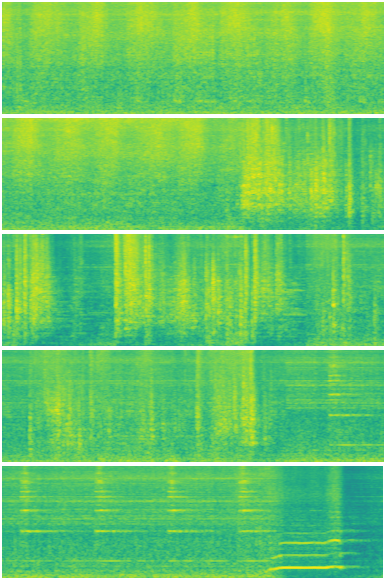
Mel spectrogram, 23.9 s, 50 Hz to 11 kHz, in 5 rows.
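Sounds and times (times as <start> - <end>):
historic narrow-gauge steam train running near Moritzburg: 0.0 - 23.8.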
